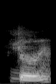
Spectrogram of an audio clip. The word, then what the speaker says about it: Shuri: Siri. I always forget. I always mispronounce Black Shuri.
